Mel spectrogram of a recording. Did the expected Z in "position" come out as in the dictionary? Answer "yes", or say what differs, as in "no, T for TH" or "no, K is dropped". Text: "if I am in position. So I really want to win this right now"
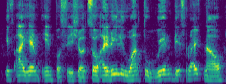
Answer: no, S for Z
